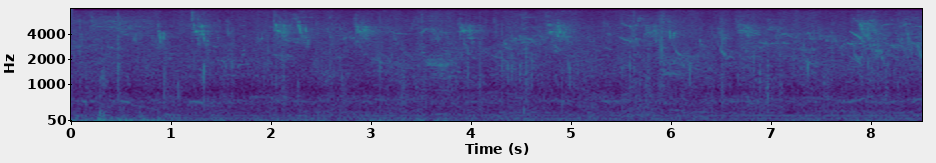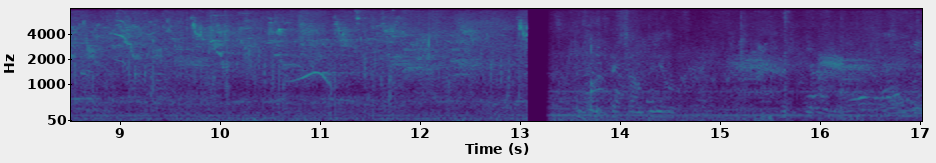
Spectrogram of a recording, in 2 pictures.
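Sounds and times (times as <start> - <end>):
birds chirping: 0.0 - 13.1.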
